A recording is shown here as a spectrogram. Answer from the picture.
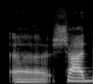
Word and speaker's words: Sade: Sade, I think is how she pronounces it.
